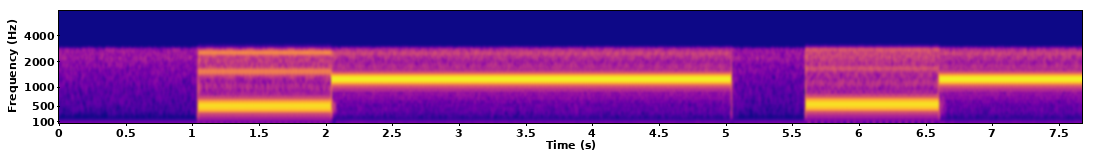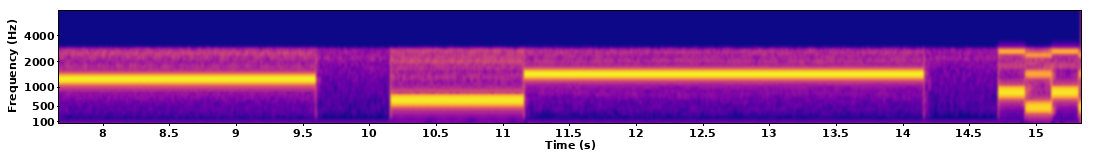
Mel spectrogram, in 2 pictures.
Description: Two-tone page, heard as a one-second tone, then a three-second tone, about 510 then 1250 Hz, about 550 then 1250 Hz, about 670 then 1430 Hz. It is heard from 1.0 to 14.2 s.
